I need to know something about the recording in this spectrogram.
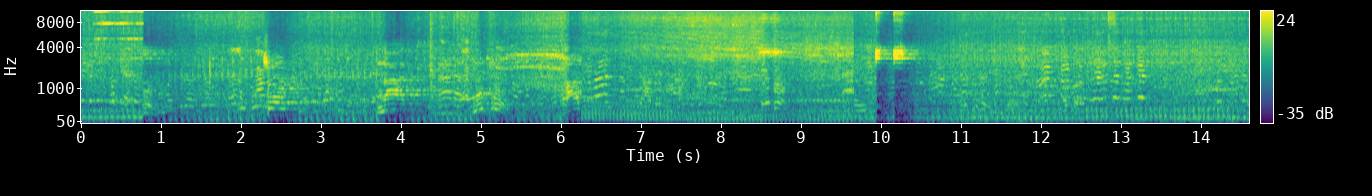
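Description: Small motorcycle engines idle and putter nearby.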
